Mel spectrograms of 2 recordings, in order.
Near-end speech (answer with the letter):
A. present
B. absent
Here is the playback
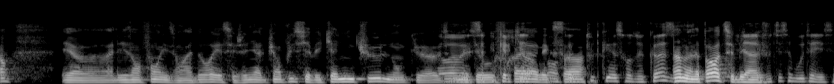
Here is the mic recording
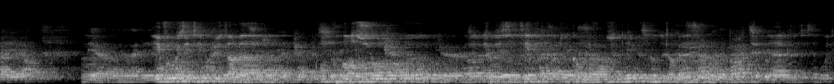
A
